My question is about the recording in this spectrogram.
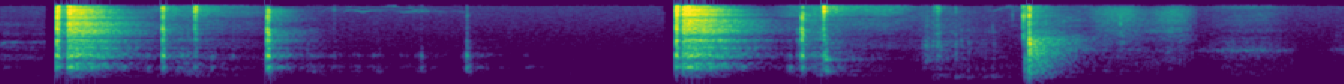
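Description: Automatic center punch snapping against a metal chassis to mark hole centres: sharp clicks with a short ring, the loudest just after the start and about two seconds in, with a weaker click about three and a half seconds in and smaller knocks between.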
